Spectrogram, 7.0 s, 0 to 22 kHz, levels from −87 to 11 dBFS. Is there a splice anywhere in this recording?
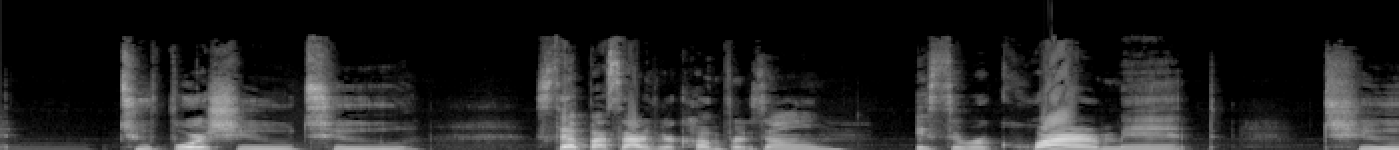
no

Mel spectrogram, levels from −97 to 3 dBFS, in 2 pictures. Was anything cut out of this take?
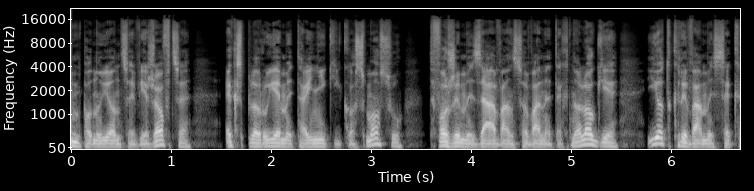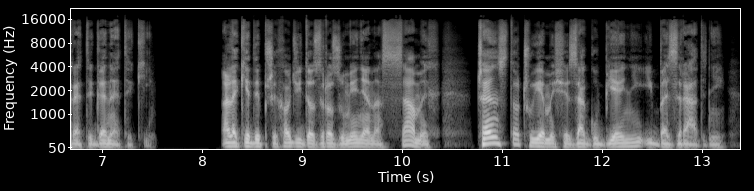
no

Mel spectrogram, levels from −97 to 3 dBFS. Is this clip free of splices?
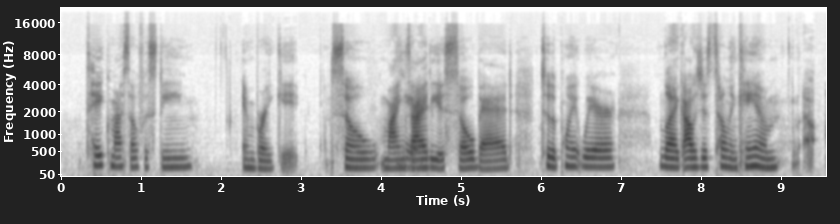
yes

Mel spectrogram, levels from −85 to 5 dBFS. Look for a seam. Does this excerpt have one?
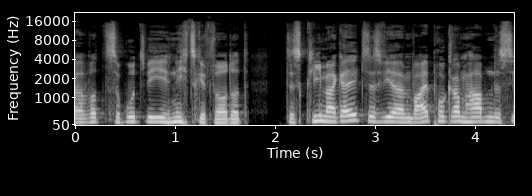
yes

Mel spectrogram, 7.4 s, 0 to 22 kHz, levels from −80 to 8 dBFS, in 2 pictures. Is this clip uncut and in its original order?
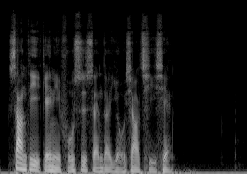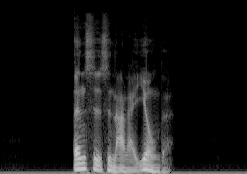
no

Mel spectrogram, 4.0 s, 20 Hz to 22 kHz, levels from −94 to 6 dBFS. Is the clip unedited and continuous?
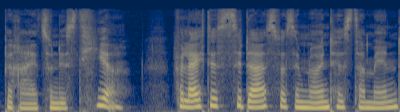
yes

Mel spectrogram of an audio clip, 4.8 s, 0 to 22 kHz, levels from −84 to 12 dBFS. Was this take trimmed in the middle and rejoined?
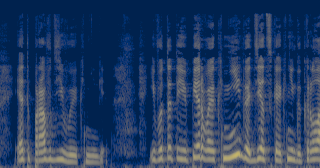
yes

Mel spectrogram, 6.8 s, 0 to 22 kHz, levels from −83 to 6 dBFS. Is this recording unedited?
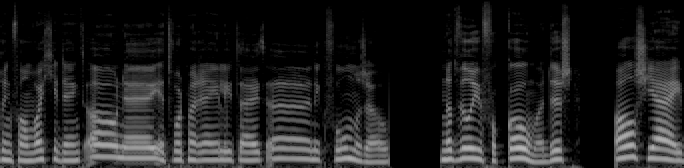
yes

